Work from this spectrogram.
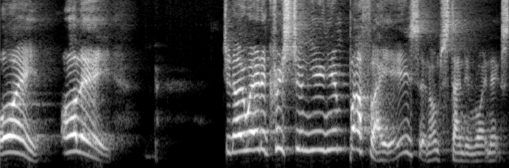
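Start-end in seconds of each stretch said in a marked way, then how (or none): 0.0-5.6 shrill, very loud, high-pitched holler at top volume. Retelling how a woman shouted across the bar to a steward, retelling a loud shout. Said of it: "she shouts out in the loudest voice".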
